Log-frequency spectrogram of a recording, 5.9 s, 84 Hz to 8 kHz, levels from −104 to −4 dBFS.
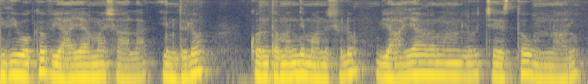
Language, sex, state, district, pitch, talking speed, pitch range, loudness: Telugu, male, Telangana, Hyderabad, 125 Hz, 90 wpm, 120-135 Hz, -14 LUFS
